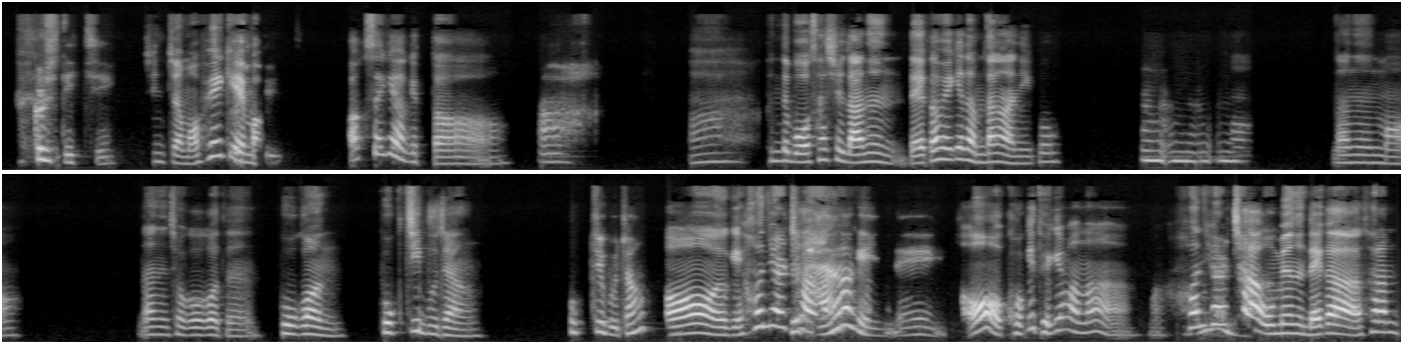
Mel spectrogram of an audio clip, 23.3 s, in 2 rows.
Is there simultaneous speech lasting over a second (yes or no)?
no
